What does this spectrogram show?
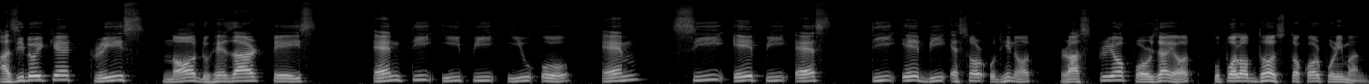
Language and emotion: Assamese, neutral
